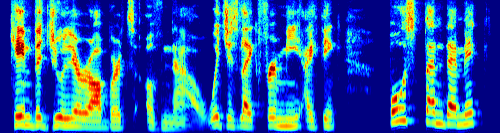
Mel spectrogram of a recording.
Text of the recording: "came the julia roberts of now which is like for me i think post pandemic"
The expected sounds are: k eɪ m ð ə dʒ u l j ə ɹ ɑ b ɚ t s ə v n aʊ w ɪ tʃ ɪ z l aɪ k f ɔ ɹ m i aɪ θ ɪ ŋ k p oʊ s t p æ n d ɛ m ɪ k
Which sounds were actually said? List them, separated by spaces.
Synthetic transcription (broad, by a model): k eɪ m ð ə dʒ u l j ə ɹ ɑ b ɚ t s ə v n aʊ w ɪ tʃ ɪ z l aɪ k f ɔ ɹ m i aɪ θ ɪ ŋ k p oʊ s t p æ n d ɛ m ɪ k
